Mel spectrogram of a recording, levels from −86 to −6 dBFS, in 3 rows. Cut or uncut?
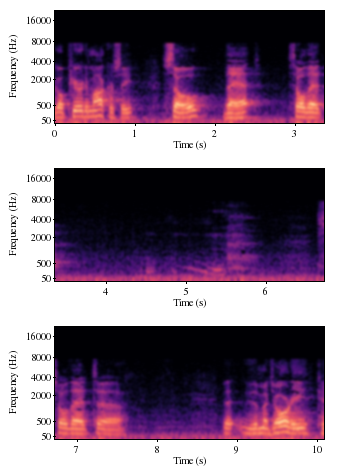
cut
